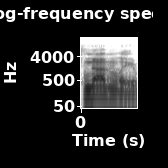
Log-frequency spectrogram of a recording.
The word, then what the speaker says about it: Nunneley: Yeah, Anyway, today I, Dan Roberts, your Dadlit Pod host, is joined by Nunneley. It's Nunneley, right? Not that is Nunneley. correct. Yes. You're one of the first people to pronounce it right on the first try.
